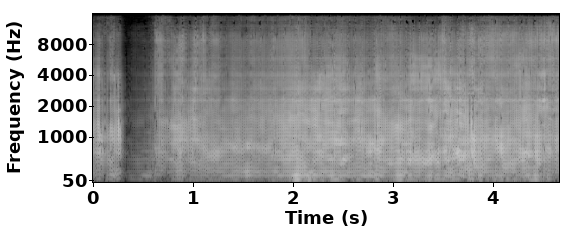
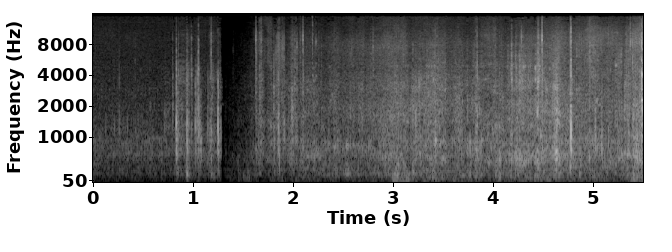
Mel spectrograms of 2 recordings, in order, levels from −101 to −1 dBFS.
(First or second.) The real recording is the second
